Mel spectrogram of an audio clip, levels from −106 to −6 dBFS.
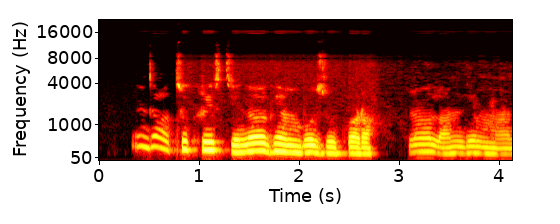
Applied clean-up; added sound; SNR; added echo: none; none; none; none.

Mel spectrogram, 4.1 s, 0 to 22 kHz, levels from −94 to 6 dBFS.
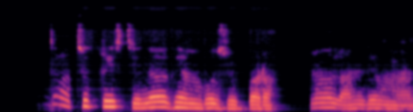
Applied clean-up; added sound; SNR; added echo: neural mask model DeepFilterNet 3.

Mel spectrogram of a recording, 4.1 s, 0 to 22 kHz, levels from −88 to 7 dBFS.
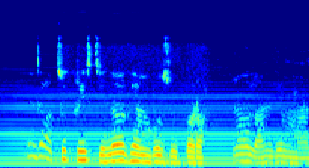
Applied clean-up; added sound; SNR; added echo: none; Bowed string instrument; 14 dB; none.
